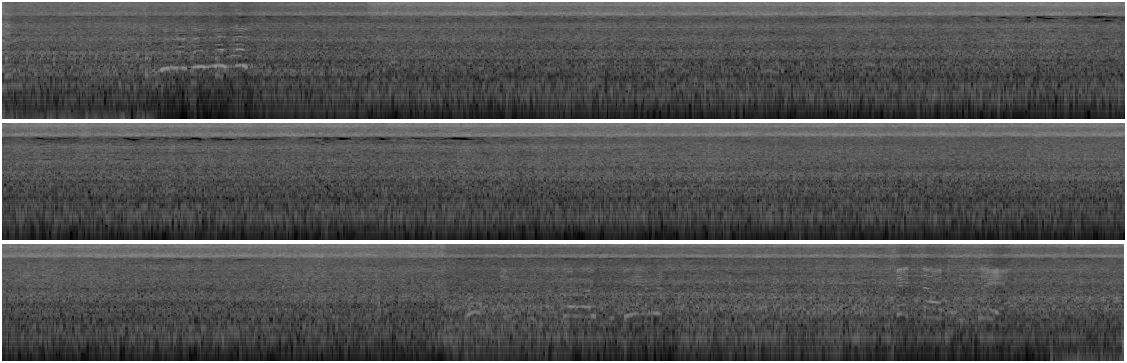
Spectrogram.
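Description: Crane truck's engine running steadily, as a continuous even noise, with faint voices now and then.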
